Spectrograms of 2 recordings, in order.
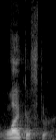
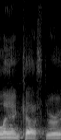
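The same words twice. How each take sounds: First: The second syllable sounds like 'kis'. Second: The second syllable sounds like 'cas'. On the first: The speaker sounds like a local. The speaker calls it right. "L-A-N-K-I-S-T-E-R, so Lancaster" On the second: The speaker sounds like an outsider. The speaker calls it wrong. "instead of Lancaster"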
